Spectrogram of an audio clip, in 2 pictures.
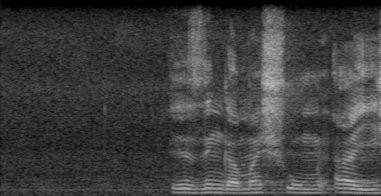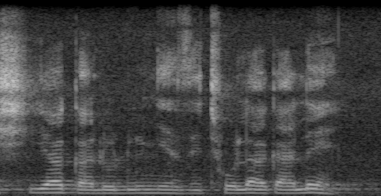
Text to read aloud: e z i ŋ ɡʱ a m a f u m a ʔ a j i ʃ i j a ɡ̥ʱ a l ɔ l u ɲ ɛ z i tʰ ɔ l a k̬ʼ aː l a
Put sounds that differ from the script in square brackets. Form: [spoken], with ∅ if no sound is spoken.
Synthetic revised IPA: e z i ŋ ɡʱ a m a [ʃ] u m [i] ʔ a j i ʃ i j a ɡ̥ʱ a l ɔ l u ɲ ɛ z i tʰ ɔ l a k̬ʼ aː l [ɛ]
